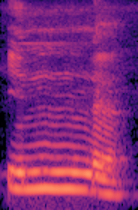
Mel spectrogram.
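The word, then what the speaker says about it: إنّ: Inna. Nah, di sini ada gunnah sebab huruf nun ditasdid. Jadi bacanya inna, jadi ditahan.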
